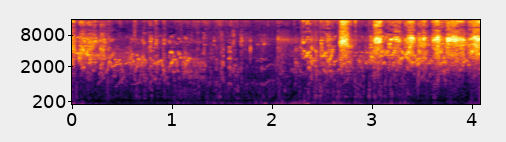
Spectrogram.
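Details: Budgerigars chattering: a steady stream of high squeaky chirps and scratchy warbles that overlap, getting louder in the second half, over a low rumbling background.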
